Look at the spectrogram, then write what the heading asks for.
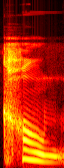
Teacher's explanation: we practice these that sound similar comb forget the B and the vowel is O like homes you have to round your lips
